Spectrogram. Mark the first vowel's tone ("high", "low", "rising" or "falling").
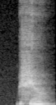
low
